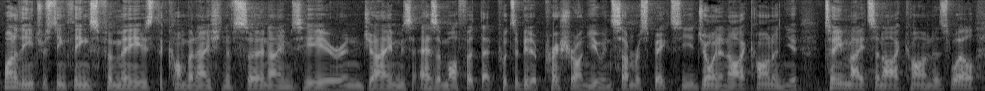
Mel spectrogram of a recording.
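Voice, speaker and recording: A man's voice: mid-range voice, fairly even intonation, fairly quick, few pauses, a little hiss or hum. An Australian man hosting a televised motorsport interview, upbeat and joking as he presents. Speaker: TV motorsport host. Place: racing team workshop.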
